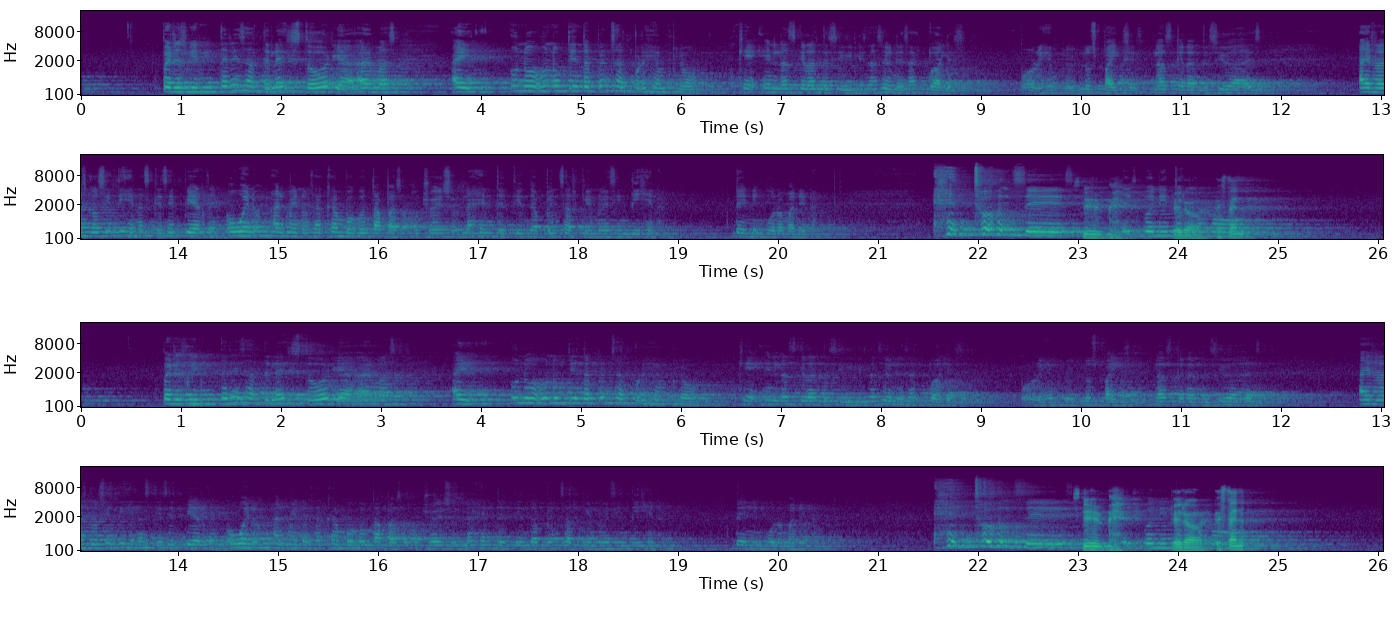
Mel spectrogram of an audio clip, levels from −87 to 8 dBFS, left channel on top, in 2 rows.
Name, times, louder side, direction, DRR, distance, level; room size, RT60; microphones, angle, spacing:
voice 1, 0.8-3.3 3.7-4.0 4.3-6.2 6.6-8.8 9.4-11.8 12.8-18.8 19.5-20.3 21.6-22.9 23.4-24.7, left 1 dB, 85° left, 3 dB, 3.5 m, -37 dB
voice 2, 23.0-23.5 23.9-24.7, right 5 dB, 60° right, 10 dB, 0.5 m, -30 dB
25.0 x 22.5 x 9.0 m, 2.4 s
head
